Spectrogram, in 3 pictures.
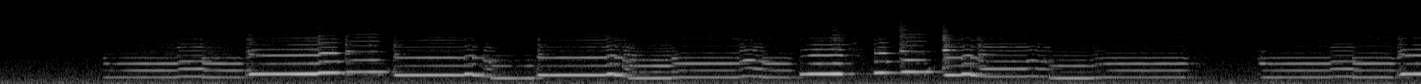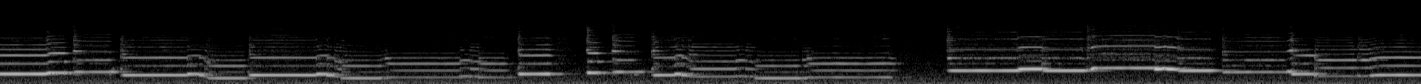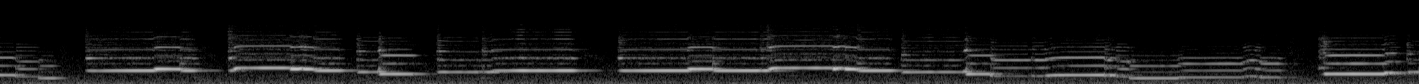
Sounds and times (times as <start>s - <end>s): Music: 1.0s - 12.0s, 12.6s - 42.6s.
